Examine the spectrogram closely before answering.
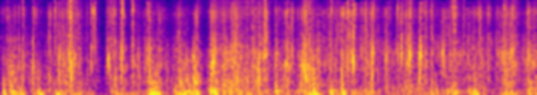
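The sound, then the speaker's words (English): Paper and heavy tape crinkle and tear as a heavily taped gift package is unwrapped. The rustling comes in rapid, loud, uneven bursts and runs continuously with no talk. “Ooh, this is some tough tape you've got on here. I'm just going to say there's possibly too much tape on here.”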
